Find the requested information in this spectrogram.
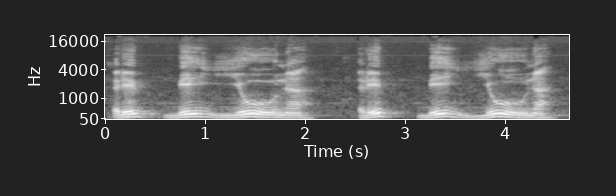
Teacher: rnya tipis karena sebelum ra itu baris bawah dan ada ya sukun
